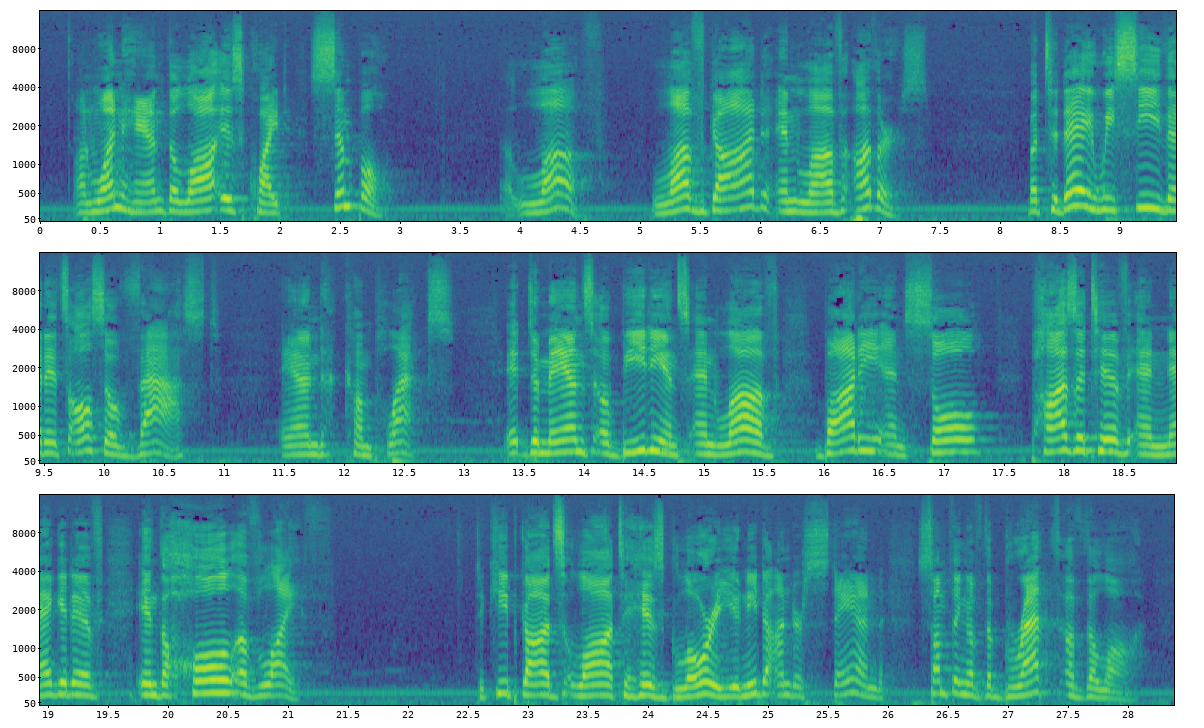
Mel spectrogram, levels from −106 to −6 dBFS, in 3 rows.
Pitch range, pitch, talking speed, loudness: 160-215 Hz, 185 Hz, 125 wpm, -22 LUFS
